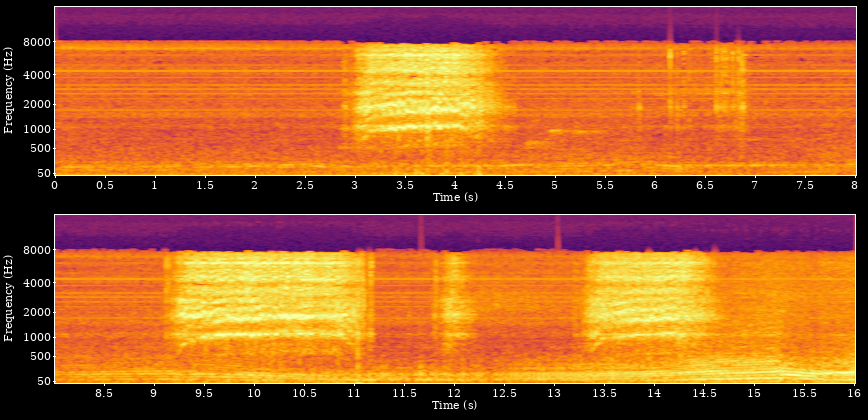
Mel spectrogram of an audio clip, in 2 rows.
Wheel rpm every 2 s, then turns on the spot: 0, 80, 20, 0, 30, 90, 40, 30.
none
